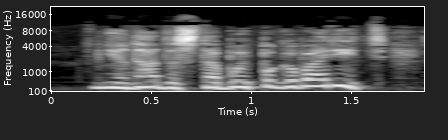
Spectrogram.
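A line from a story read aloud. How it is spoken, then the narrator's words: Said hurriedly. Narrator (Russian): сказал я торопливо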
